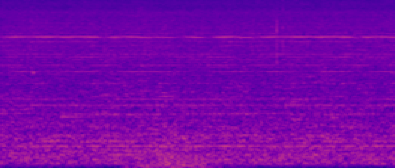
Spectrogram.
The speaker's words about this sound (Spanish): Señoras y señores, estamos próximos a aterrizar a nuestro aeropuerto de destino.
